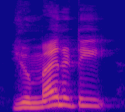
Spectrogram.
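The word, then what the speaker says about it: humanity: ह्यूमैनिटी आगे भी पीछे लफज़ हो चुका है इसका। तो ह्यूमैनिटी कहते हैं। इसे आपने यू के साथ पढ़ना है। एच इसमें साइलेंट होता है।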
